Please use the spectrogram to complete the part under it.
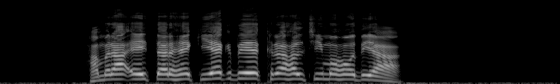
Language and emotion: Maithili, disgusted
